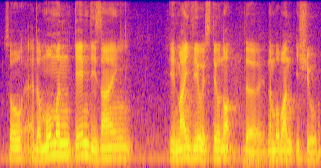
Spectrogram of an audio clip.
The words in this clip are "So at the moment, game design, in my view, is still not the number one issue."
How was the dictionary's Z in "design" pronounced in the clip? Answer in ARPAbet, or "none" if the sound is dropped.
Z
